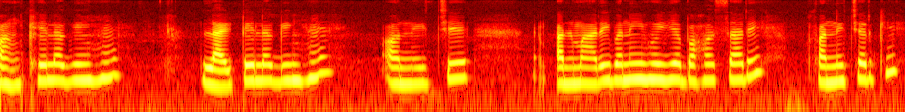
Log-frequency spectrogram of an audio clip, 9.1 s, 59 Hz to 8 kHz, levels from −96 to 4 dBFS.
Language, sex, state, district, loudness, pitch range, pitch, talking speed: Hindi, female, Uttar Pradesh, Lucknow, -17 LUFS, 220-250 Hz, 240 Hz, 105 wpm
